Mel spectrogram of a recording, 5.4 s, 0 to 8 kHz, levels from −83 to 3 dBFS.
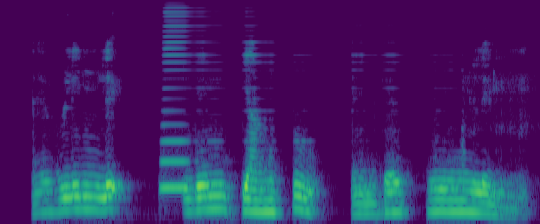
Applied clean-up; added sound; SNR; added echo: neural mask model DeepFilterNet 3.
